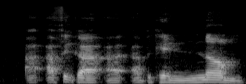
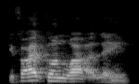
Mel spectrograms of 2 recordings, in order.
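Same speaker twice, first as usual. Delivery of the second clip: usual speaking voice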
